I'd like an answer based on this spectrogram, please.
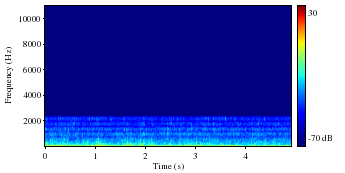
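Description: Rain slowed down to match slow-motion footage, so it comes through as a deep, rumbling wash of noise with many small low thumps from the drops, and no high hiss at all.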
